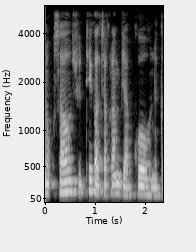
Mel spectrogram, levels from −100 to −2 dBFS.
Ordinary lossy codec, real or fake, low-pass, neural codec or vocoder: none; real; 5.4 kHz; none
